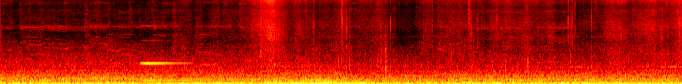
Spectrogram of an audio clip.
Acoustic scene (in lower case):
car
